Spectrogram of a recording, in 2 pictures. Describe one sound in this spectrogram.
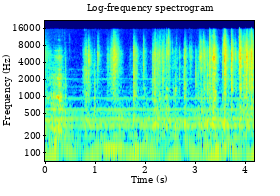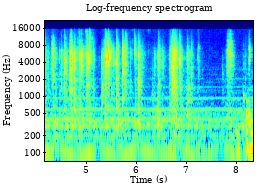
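A plastic packet crinkles and rustles.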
